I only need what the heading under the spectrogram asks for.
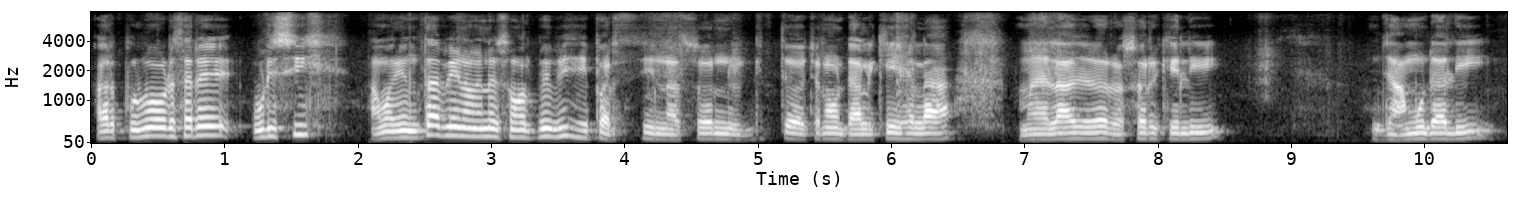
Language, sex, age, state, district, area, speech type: Odia, male, 45-60, Odisha, Balangir, urban, spontaneous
